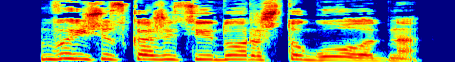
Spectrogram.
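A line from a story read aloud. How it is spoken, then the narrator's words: Grumbled. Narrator (Russian): проворчал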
